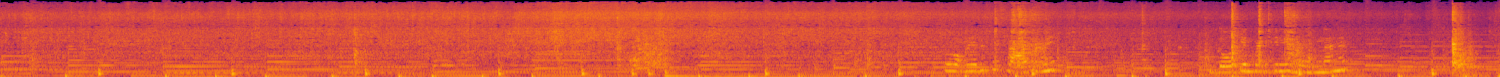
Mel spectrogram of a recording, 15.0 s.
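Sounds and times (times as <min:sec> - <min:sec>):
vegetables sizzling in hot oil: 0:00.0 - 0:15.0
spatula scraping a pan: 0:05.5 - 0:07.0, 0:09.9 - 0:10.5, 0:12.4 - 0:13.2.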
